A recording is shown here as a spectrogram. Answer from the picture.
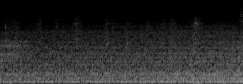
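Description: Steady low hum and hiss of room noise, with no distinct clicks or knocks.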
